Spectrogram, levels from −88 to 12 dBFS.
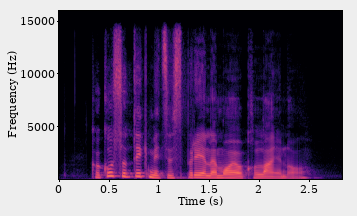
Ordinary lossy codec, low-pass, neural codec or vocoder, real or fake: none; 14.4 kHz; autoencoder, 48 kHz, 32 numbers a frame, DAC-VAE, trained on Japanese speech; fake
